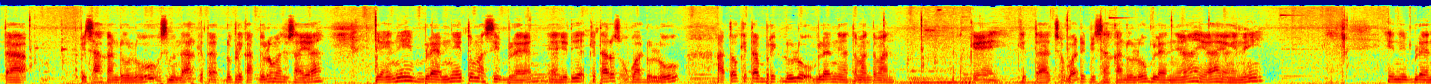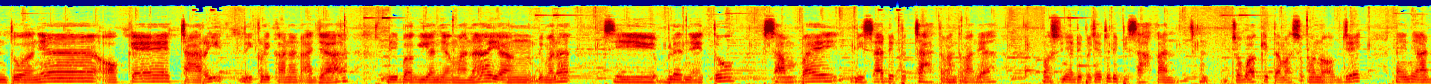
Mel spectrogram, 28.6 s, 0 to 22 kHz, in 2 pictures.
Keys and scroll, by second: 12.5 ctrl+z.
